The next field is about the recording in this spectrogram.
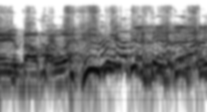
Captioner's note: laughing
